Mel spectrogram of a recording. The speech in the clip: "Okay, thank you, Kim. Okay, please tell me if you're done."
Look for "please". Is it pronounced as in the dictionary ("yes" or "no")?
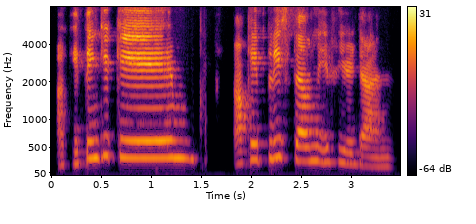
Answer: no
